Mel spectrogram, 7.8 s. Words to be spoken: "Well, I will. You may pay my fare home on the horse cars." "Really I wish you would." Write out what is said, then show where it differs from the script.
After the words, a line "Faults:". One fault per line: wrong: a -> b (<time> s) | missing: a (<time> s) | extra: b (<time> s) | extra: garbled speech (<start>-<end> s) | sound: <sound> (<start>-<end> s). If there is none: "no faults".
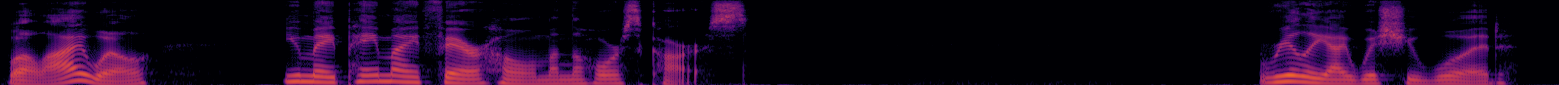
"Well, I will. You may pay my fare home on the horse cars." "Really I wish you would."
Faults:
no faults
